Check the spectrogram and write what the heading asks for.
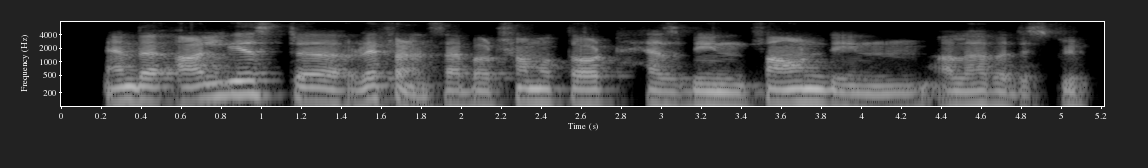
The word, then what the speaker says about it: Samatata: As it is Samatata, though in English we pronounce the pronunciation is like Samatata, but actually in Bangla we call them Samatata, and it is near Mainamati of Kumilla.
